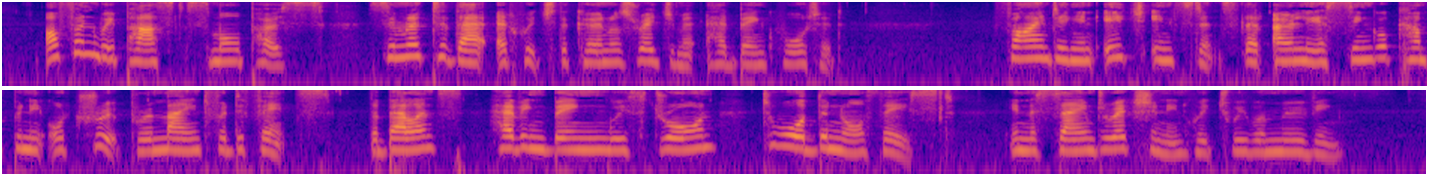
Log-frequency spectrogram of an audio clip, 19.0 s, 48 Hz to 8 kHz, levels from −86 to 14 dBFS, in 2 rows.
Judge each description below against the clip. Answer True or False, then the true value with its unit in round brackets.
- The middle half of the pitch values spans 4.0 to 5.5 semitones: False (3.1 semitones)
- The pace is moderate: True (150 wpm)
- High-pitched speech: True (215 Hz)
